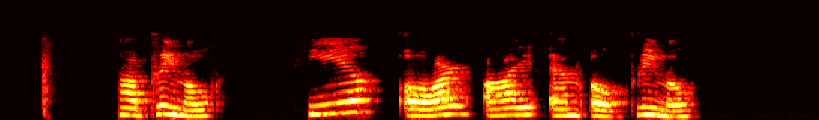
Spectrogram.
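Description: A young boy speaks calmly over an online call.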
